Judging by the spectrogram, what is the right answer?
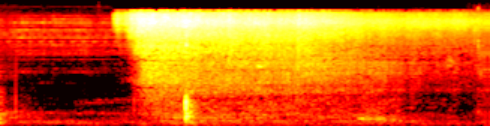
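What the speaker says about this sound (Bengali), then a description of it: "এবার যে তেলটা গরম হয়েছিল সেই তেলটা আমি এতে অল্প অল্প করে দেব আর মাখিয়ে নেব" Hot oil is poured over green chillies for a Bengali pickle: after a quiet start, a sudden loud, close sizzle erupts and holds steady, easing slightly as a spoon mixes the chillies through the oil.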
